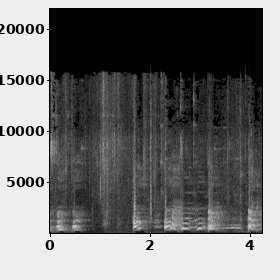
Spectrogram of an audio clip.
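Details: Several hounds at play, giving loud bouncing barks and yelps in short clusters, with a brief lull in the middle before the barking resumes in quick, overlapping bursts.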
